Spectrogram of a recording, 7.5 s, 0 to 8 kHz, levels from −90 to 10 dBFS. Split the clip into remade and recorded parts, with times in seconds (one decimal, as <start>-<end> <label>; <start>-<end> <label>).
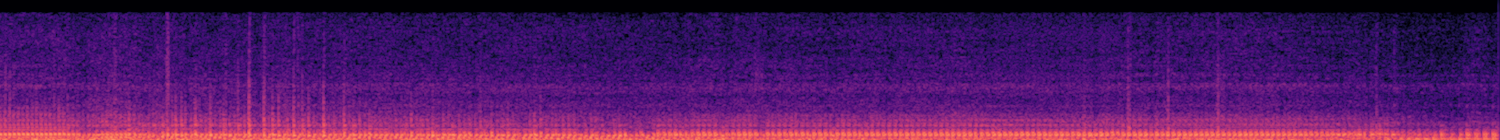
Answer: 0.0-4.9 recorded; 4.9-5.6 remade; 5.6-7.5 recorded

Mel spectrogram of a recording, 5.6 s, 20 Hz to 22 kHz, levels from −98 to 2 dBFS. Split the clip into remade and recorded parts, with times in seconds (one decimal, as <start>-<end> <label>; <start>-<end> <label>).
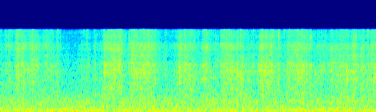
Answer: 0.0-5.6 recorded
